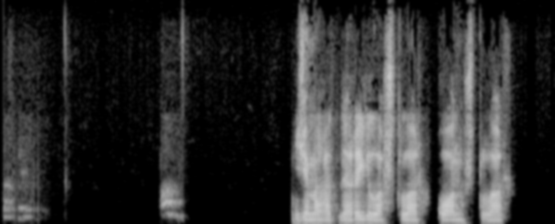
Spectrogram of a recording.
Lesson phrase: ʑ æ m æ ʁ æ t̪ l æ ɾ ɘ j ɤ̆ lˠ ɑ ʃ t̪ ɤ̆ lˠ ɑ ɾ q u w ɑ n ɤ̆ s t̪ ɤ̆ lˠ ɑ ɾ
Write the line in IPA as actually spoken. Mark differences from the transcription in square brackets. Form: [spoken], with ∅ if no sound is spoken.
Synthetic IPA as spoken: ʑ æ m æ ʁ æ t̪ l æ ɾ ɘ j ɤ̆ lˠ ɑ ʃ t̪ ɤ̆ lˠ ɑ ɾ q u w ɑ n ɤ̆ [ʃ] t̪ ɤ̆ lˠ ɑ ɾ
